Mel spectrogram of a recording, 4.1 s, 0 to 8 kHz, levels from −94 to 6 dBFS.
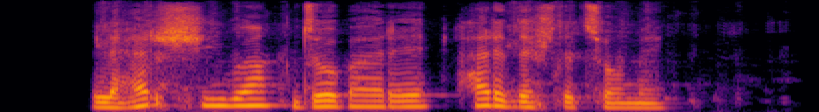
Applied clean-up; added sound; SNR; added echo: neural separator model SepFormer DNS4.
